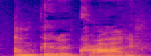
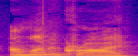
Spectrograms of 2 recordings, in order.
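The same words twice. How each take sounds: First: Higher and softer, voice about to break; close to tears. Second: Said in the usual way. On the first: Real, not acted. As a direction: let it catch as the tears come.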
